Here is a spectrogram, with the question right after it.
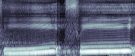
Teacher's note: karena ada Ya Sukun sebelumnya kosroh bacanya panjang dua harokat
